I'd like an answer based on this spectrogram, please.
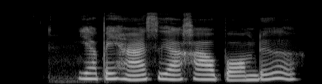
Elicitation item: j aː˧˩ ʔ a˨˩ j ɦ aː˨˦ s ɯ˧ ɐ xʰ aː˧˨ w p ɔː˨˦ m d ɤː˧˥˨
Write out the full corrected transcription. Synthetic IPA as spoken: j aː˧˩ p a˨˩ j ɦ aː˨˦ s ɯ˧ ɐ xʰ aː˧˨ w p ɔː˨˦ m d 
